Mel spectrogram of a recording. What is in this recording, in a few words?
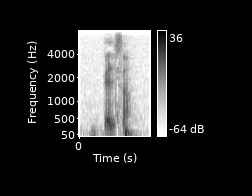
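"пельса", Komi, male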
